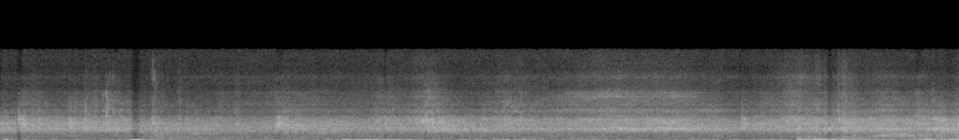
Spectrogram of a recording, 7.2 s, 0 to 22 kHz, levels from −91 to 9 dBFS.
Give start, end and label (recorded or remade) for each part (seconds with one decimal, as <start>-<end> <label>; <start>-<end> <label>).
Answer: 0.0-0.7 remade; 0.7-1.5 recorded; 1.5-2.7 remade; 2.7-4.1 recorded; 4.1-7.2 remade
